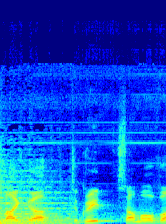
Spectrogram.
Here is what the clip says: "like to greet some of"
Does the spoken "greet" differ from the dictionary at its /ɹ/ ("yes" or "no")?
no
